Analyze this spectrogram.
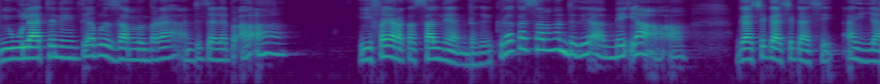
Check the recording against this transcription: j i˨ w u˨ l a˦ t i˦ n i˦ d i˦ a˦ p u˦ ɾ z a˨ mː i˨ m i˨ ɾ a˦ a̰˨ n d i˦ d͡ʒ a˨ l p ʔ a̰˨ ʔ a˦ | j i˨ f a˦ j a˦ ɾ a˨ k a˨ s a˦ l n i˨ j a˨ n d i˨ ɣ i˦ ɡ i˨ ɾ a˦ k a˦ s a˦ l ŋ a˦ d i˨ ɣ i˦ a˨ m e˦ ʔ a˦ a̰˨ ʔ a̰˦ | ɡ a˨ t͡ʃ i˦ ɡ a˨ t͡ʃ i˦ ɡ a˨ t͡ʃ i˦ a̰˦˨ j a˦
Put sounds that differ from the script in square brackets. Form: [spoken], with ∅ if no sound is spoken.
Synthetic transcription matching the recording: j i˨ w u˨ l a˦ t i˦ n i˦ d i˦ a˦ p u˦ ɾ z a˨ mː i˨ m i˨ ɾ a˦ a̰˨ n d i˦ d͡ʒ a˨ l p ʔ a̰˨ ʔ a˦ | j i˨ f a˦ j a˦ ɾ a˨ k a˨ s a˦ l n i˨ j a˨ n d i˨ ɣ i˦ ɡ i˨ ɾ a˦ k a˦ s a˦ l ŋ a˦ d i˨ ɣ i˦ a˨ m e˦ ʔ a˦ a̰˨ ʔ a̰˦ | ɡ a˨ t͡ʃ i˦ ɡ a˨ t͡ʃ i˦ ɡ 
